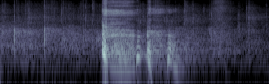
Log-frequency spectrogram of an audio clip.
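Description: Harsh coughing from a person with a chest cold, a couple of strong coughs in quick succession followed by a softer one, with faint clicks just before.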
